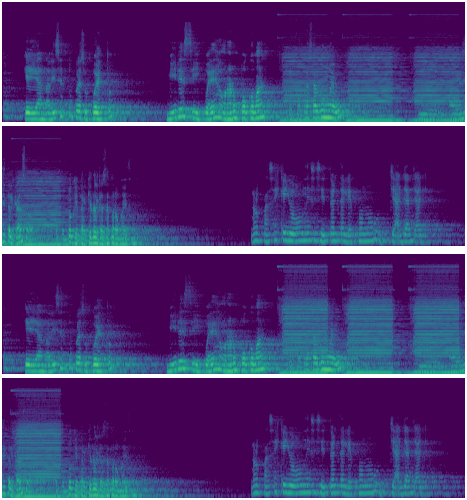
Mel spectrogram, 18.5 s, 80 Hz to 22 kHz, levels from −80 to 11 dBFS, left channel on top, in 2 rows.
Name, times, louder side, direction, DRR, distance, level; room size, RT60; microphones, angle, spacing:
voice 1, 0.4-2.3 3.3-5.3 5.7-6.9 8.3-9.9 10.3-12.0, left 1 dB, 35° left, 7 dB, 1.0 m, -24 dB
Telephone, 5.5-10.5, right 2 dB, 55° right, 1.2 m, -29 dB
voice 2, 14.2-17.7, equal, 5° left, 6 dB, 1.5 m, -32 dB
22.5 x 22.5 x 9.7 m, 2.5 s
head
